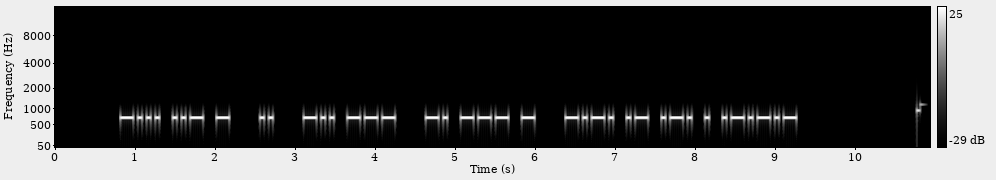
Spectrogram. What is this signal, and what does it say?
Morse code, heard as a keyed tone, about 21 wpm, 700 Hz. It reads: BUT I DO NOT CARE.
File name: practice / 22wpm / Sentences with 4-Word Phrases - 22wpm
